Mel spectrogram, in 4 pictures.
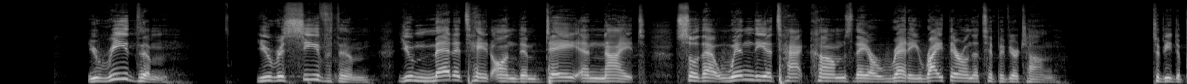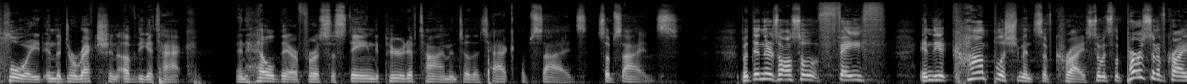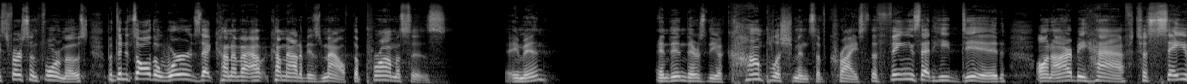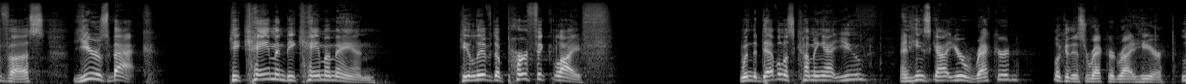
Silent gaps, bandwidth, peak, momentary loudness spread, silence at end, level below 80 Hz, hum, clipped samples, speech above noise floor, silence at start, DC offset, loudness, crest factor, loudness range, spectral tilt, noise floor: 2.19-2.24 s, 11.01-11.52 s, 28.54-28.79 s, 29.58-30.29 s, 37.51-37.90 s, 39.80-40.01 s, 42.06-43.00 s; 19.5 kHz; 0 dBFS; 10 LU; 0 s; -54 dBFS; none; under 0.1%; 33 dB; 0.9 s; under 0.1%; -21 LUFS; 22 dB; 5 LU; -3 dB/octave; -55 dBFS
